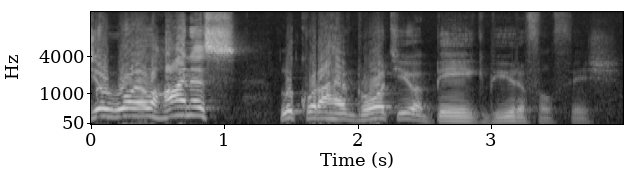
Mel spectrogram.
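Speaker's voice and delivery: high, loud, grand address; proud presentation. Acted. Fisherman bowing before the king with a gift, proudly proclaiming. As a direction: announce the gift grandly, voice lifted.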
